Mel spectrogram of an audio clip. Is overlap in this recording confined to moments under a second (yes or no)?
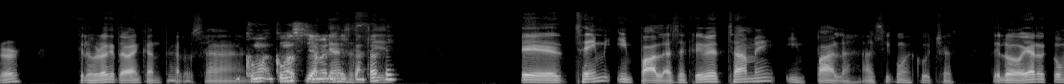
no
